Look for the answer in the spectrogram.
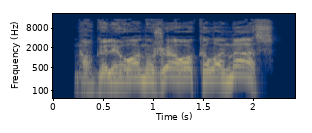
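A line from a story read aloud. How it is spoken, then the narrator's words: Exclamation. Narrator (Russian): воскликнул Виджителло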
